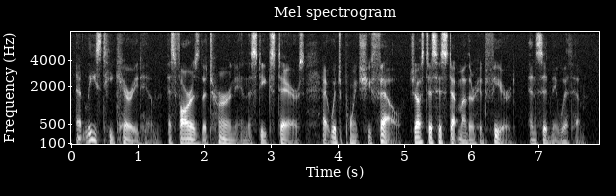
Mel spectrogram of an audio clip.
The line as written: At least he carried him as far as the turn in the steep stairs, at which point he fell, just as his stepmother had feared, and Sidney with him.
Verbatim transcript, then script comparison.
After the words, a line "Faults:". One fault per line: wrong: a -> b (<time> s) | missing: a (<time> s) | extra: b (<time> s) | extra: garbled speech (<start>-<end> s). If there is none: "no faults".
At least he carried him as far as the turn in the steep stairs, at which point she fell, just as his stepmother had feared, and Sidney with him.
Faults:
wrong: he -> she (4.3 s)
